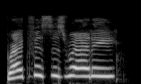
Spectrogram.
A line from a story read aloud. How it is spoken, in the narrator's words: yells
